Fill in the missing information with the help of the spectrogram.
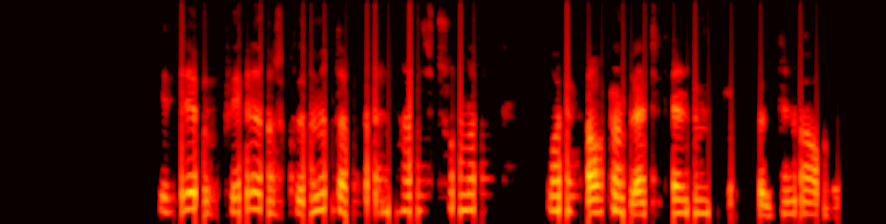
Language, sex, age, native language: Icelandic, female, 70-79, Icelandic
